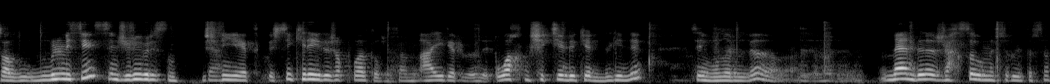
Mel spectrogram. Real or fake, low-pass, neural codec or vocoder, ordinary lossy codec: fake; none; codec, 16 kHz, 0.8 kbps, ZipCodec; none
